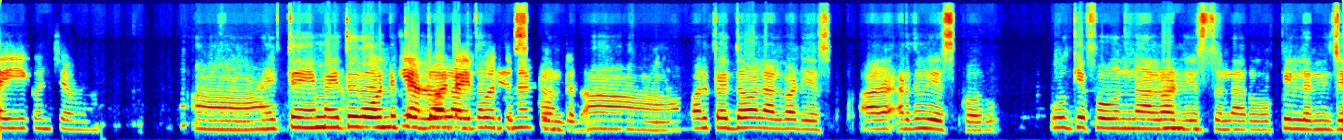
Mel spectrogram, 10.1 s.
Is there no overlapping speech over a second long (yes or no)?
no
